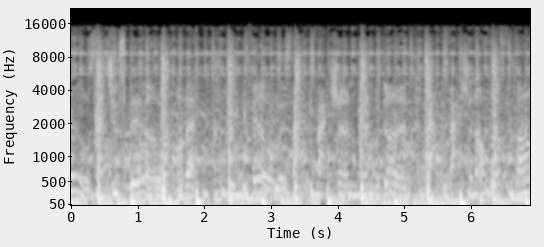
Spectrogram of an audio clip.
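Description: An upbeat 1990 dance-pop song plays loud, driven by a steady thumping beat and bouncy bassline, with wavering sung vocals riding over the groove throughout.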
